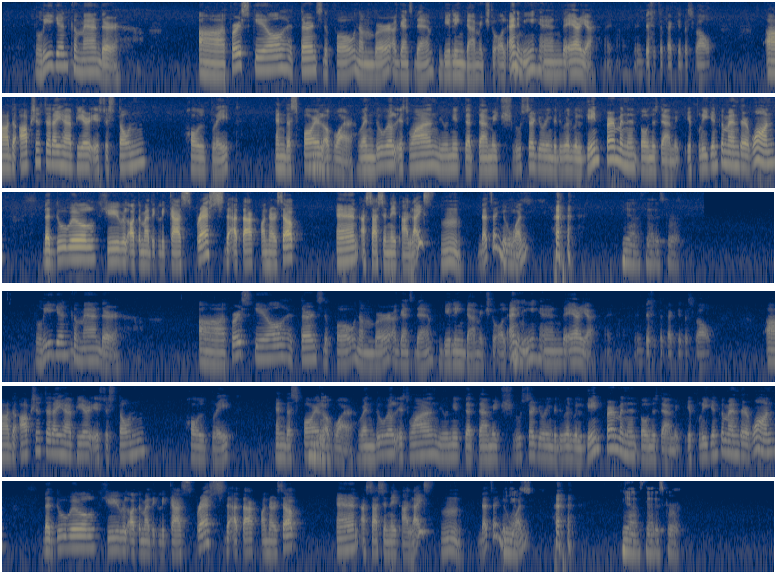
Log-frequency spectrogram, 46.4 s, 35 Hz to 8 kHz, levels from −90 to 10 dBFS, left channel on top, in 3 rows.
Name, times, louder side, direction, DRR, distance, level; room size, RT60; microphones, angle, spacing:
voice 1, 0.7-2.6 3.9-11.8 12.1-12.2 12.6-14.2 15.3-18.3 19.2-20.0 20.9-30.9 31.7-36.7 37.6-40.1 40.4-41.4 42.0-42.3, left 8 dB, 70° left, 0.3 m, -34 dB
voice 2, 21.6-22.1 40.9-41.5 43.3-44.5, right 3 dB, 40° right, 0.5 m, -44 dB
6.5 x 6.2 x 3.4 m
head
